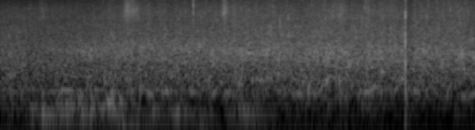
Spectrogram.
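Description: Water rushes steadily in a broad, even hiss, like a brook running over rocks, continuous and fairly close with no voices.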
